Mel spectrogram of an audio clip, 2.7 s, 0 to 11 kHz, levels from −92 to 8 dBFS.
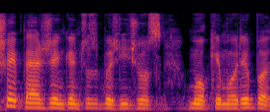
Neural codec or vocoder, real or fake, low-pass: codec, 16 kHz, 4.8 kbps, FACodec; fake; 7.2 kHz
